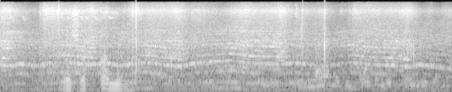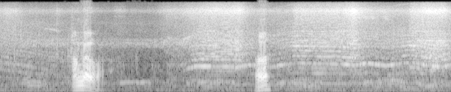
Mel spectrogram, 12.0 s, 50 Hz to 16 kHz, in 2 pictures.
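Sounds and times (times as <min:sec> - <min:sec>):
engine-like drone: 0:00.0 - 0:12.0.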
